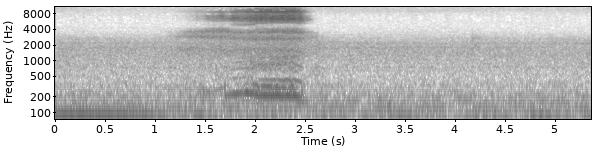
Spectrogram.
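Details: Sleeping pocket pit bull–type rescue dog snoring: a soft, low, rumbling snore with a brief higher whistling note partway through; ordinary sleep snoring.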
